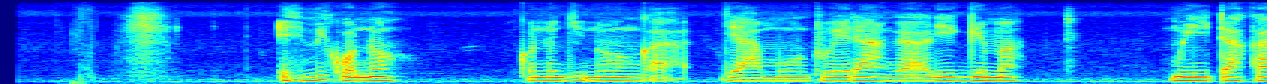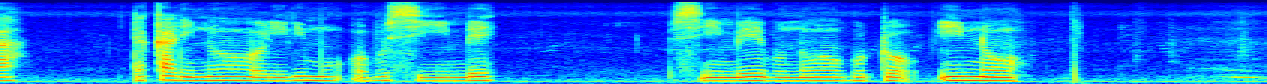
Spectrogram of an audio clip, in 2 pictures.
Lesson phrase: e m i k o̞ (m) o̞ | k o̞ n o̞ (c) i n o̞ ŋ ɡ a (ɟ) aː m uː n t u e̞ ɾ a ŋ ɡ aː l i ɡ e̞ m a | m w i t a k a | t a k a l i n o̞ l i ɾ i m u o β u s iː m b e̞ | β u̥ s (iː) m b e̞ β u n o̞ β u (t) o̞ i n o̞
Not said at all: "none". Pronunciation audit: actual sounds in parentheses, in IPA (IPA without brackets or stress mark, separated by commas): n, ɟ, ɟ, iː, t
